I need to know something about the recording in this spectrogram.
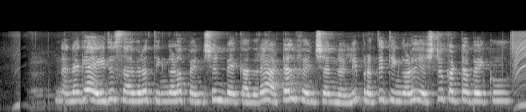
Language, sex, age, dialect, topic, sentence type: Kannada, female, 18-24, Central, banking, question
